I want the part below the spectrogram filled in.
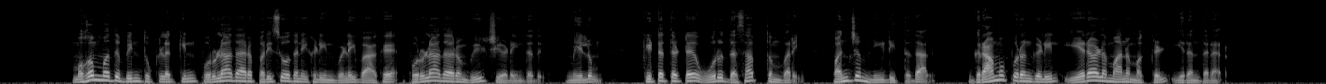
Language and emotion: Tamil, neutral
